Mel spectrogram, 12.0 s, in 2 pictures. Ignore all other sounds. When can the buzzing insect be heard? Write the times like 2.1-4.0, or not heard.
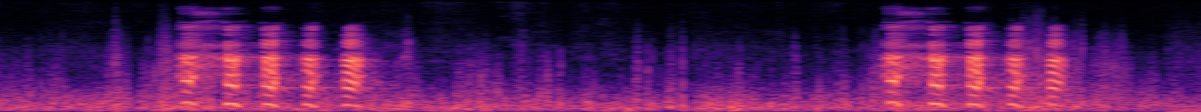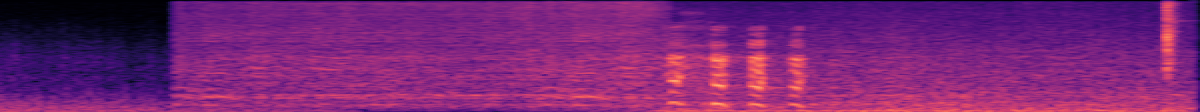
6.9-11.9.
